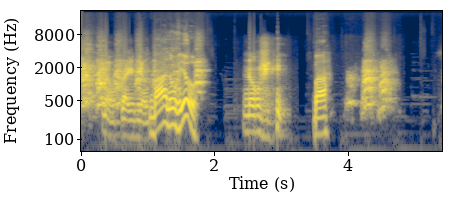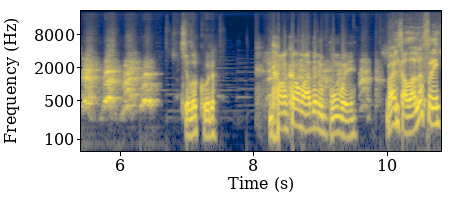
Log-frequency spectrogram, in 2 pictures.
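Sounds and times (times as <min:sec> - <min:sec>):
dog barking: 0:00.0 - 0:02.0, 0:03.9 - 0:04.8, 0:05.4 - 0:10.8
speech: 0:00.3 - 0:03.8, 0:07.0 - 0:10.8.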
